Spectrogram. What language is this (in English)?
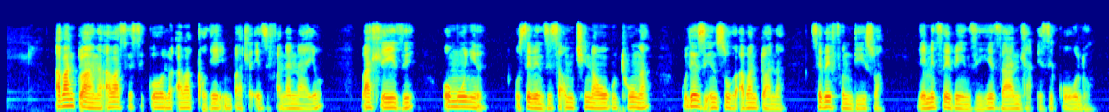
North Ndebele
